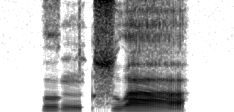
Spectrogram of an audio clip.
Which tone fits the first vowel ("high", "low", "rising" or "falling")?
falling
